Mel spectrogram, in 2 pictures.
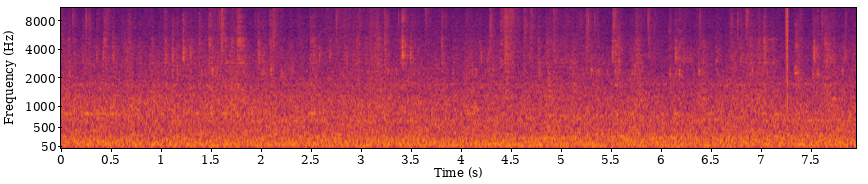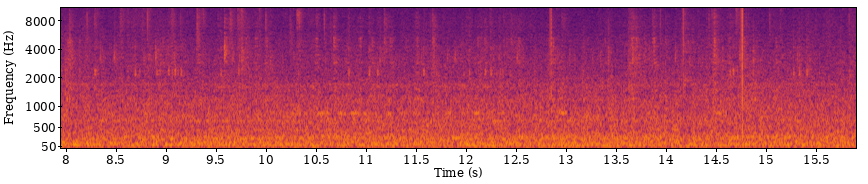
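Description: A train rumbles steadily through a tunnel at speed.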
